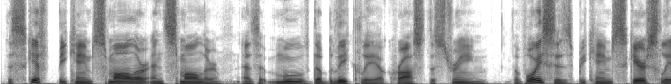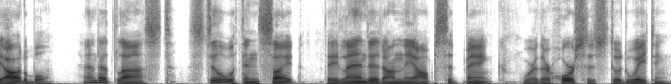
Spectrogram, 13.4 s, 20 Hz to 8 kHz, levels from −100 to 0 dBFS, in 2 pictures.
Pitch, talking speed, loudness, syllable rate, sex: 115 Hz, 155 wpm, -21 LUFS, 4.9 syllables/s, male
